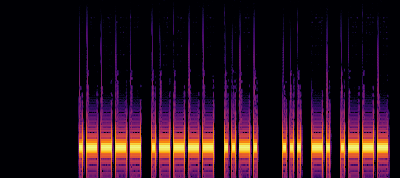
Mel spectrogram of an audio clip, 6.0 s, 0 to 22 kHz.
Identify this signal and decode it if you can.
Morse code, heard as a keyed tone, about 22 wpm, 700 Hz. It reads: 11F SNJ
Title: Field Day Exchanges Encore - 22wpm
